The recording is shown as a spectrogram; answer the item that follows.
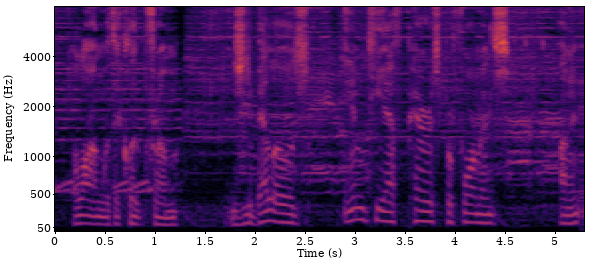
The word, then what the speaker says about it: Gibello: Gibello.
